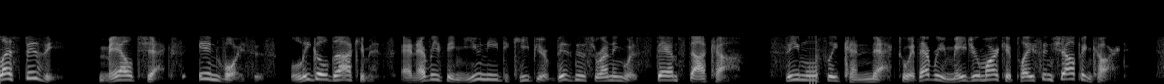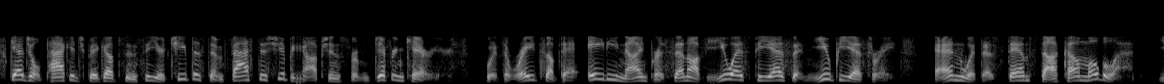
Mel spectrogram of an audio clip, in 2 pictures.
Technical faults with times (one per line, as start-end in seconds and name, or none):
8.10-8.16 packet loss with last packet repeated
14.61-14.67 packet loss with last packet repeated
18.75-18.81 packet loss with last packet repeated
